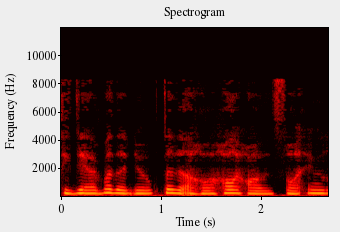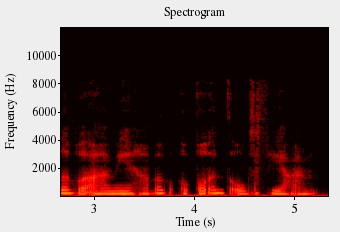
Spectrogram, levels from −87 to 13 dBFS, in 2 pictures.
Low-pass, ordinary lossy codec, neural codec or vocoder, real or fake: 9.9 kHz; MP3, 32 kbps; autoencoder, 22.05 kHz, a latent of 192 numbers a frame, VITS, trained on many speakers; fake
